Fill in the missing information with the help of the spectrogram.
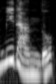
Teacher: al decir mirando cargamos la voz en la sílaba dan que también lleva la vocal a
